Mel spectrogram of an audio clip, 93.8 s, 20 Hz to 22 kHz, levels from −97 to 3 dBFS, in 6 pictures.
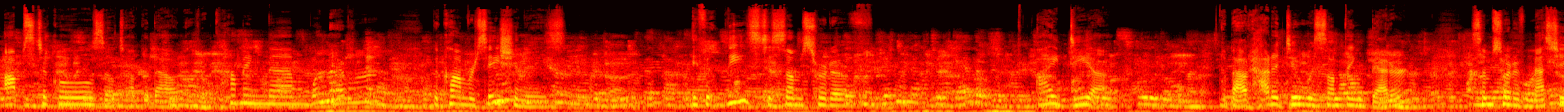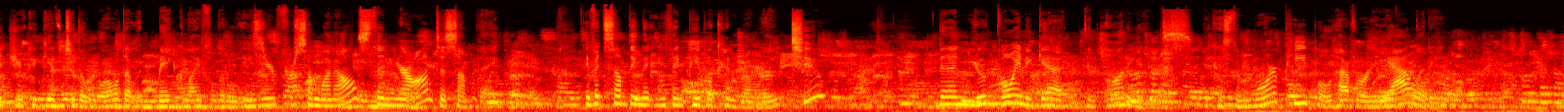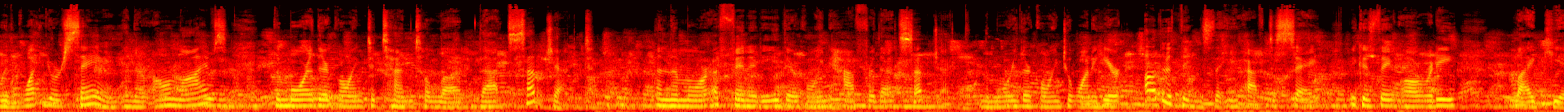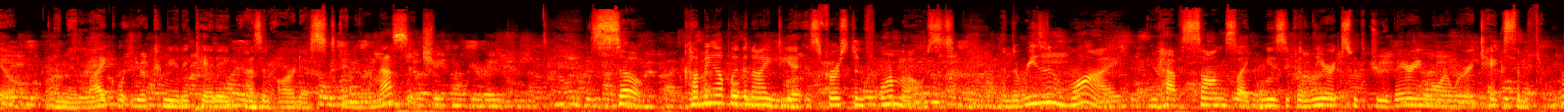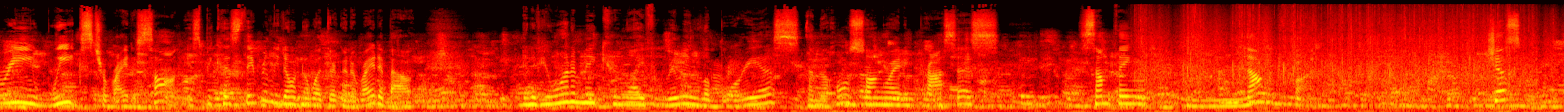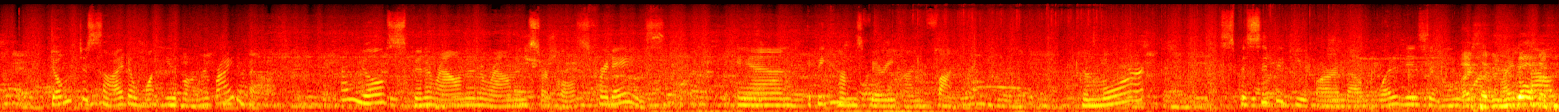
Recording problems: chatter from many people; loud; throughout; 3 dB below the speech

